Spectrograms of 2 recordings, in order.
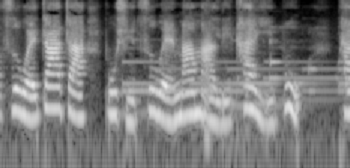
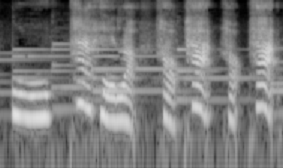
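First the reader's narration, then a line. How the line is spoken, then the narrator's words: Crying little monkey. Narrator (Chinese): 小猴淘淘 哭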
